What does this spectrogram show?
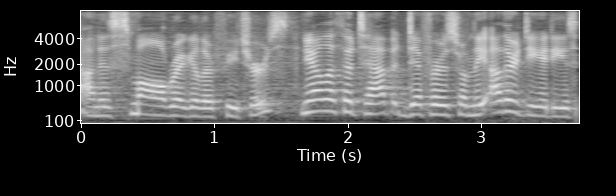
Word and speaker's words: Nyarlathotep: Number 5, Nyarlathotep. A super fun one to pronounce, I promise, I looked it up.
